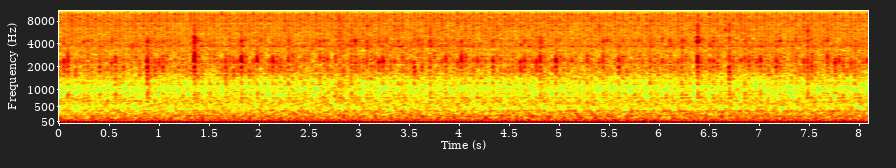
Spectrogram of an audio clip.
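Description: Steady diesel idle carrying a hard, fairly even knock roughly twice a second above the clatter; a knock whose source is still unknown.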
